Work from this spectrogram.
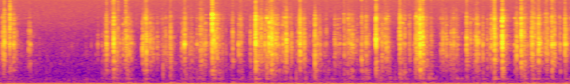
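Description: Fingertips type steadily on a black full-size plastic computer keyboard resting on a rug, producing a continuous stream of quick, bright plastic clicks and taps. The clicks are short and dry, lighter in the first second before settling into an even rhythm over a steady low hum.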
